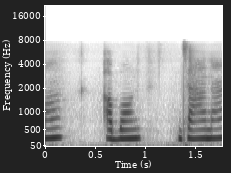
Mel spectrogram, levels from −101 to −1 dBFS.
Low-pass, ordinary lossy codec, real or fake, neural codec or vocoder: none; none; fake; codec, 16 kHz, about 1 kbps, DyCAST, with the encoder's durations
